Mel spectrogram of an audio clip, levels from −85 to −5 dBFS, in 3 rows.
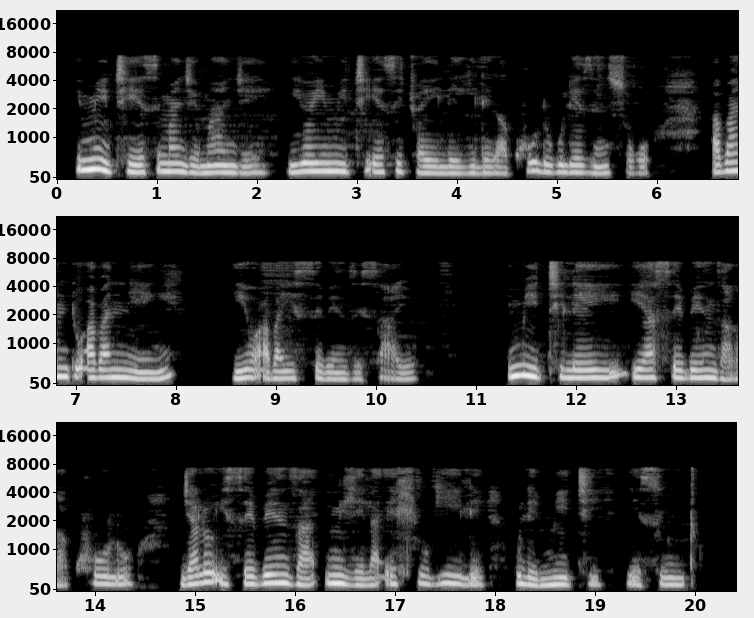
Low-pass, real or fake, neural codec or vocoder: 7.2 kHz; real; none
